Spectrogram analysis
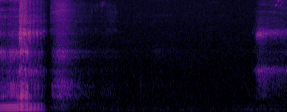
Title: Proof of husband snoring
